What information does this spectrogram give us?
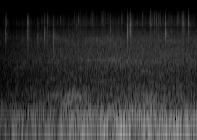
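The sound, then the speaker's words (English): Heavy rain pours down steadily at the end of a July day in Pearl Lagoon, a dense hiss of water with scattered sharper drop patters over a deep rumbling wash, continuous with no voices. “Towards the end of a July day in Pearl Lagoon, the skies open up and the rain comes pouring down.”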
